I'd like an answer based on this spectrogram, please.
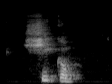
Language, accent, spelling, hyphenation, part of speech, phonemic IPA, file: French, Canada, chicot, chi‧cot, noun, /ʃi.ko/, LL-Q150 (fra)-chicot.wav
- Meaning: 1. stump, stub 2. a snag, a dead or dying tree that remains standing 3. a tooth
